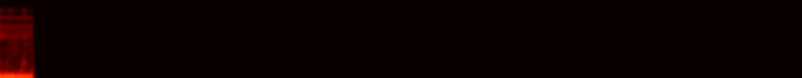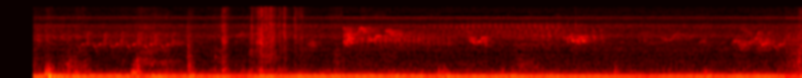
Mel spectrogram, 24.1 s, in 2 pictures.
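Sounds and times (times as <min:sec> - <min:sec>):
steady low hum: 0:00.0 - 0:00.5, 0:12.6 - 0:24.0
birds chirping: 0:12.6 - 0:24.0.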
